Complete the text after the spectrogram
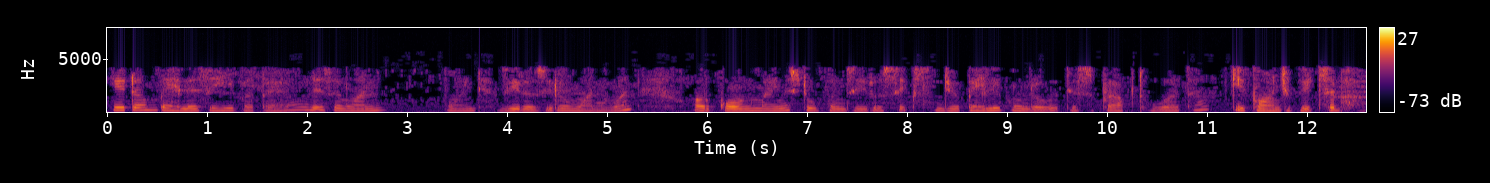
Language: Hindi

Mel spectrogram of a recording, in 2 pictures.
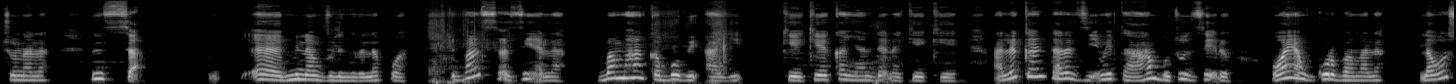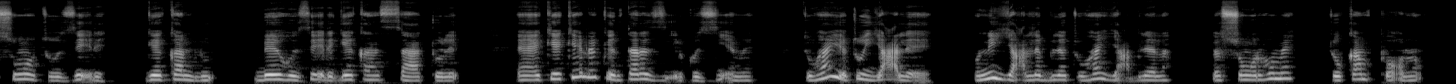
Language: Frafra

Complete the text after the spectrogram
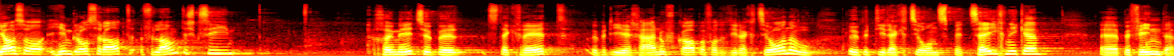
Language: Swiss German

